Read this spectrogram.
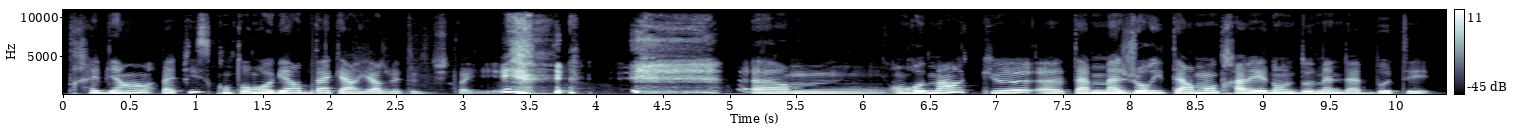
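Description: A woman hosting a career podcast, asking her guest questions in a friendly, measured way. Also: a little high, darkish tone, clean tone. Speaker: podcast host. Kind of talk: podcast interview.

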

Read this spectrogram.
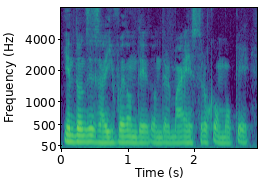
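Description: A man telling a Zen story in a casual, halting way, full of restarts and tag questions. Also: medium pitch, little pitch movement, dark tone.

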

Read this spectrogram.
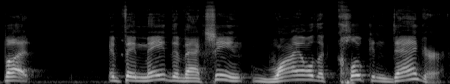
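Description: A man's voice: high-pitched, animated, slow, voice pushed up, full character voice. A man voicing a flirtatious, sardonic woman nurse in an audiobook, with teasing, emphatic delivery. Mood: puzzled. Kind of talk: audiobook character dialogue.

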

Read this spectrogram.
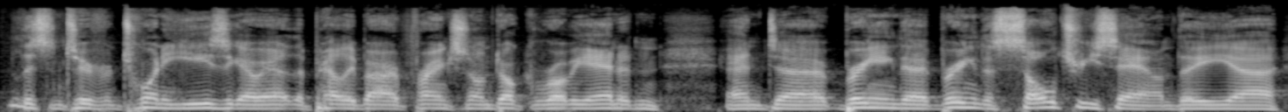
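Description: An Australian man in his forties, a veterinarian hosting a podcast, hoarse and gravelly after a night of singing, telling rambling stories with lots of fillers and laughs. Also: mid-range voice, steady tone, quick pace. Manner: rambling storyteller who laughs often. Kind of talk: casual banter with filler words.

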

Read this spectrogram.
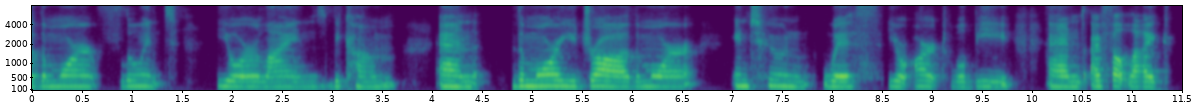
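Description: A young woman artist guesting on a podcast, chatty and animated, peppering her advice with fillers. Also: mid-range voice. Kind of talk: casual interview chat.

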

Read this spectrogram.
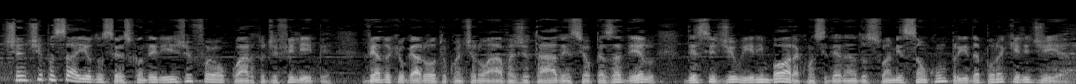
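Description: A man's voice: low-pitched, lively intonation, a little fast, few pauses. A man with a Brazilian accent reading scripted narration for a radio drama. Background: music under the voice.

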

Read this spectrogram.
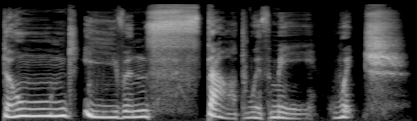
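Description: Lady doing a grumbly sly snake guy, real slow drawl, audio drama style. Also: mid-range voice. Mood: grumbling. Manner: drawling, draws out vowels. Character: sly, grumbling male snake, slouchy and evasive. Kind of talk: acted fiction podcast dialogue.

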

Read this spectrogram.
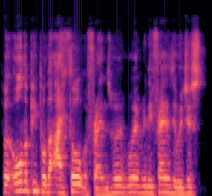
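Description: A man's voice: mid-range voice, fast talker. A middle-aged man, a guest and former radio DJ, talking reflectively and fondly in casual chat. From Stoke-on-Trent, England. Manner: reflective, fond, calls the listener mate.

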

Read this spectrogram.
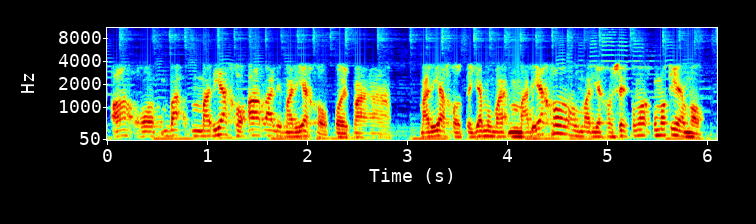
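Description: A man's voice: mid-range voice, brisk, faint music behind. Nervous stammering young man. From Madrid, Spain. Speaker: new radio intern.

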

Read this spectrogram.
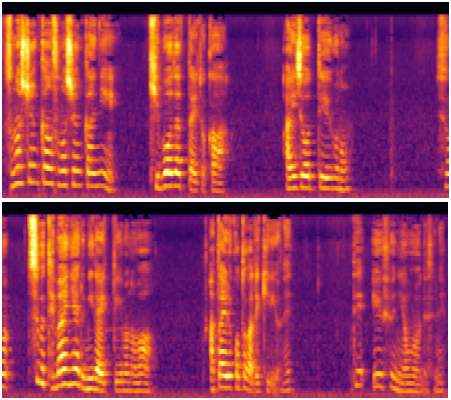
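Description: A woman hosting a podcast in a reflective solo talk, speaking earnestly and often pausing to search for her words. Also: on the high side, expressive, a little mellow. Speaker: podcast host. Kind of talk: reflective solo talk, personal film commentary.

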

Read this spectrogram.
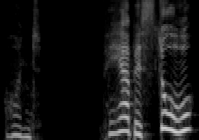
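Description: A man's voice: very high-pitched, lively intonation, drawn-out words, darkish tone, dry recording, studio quality, voice pushed up, heavily acted. A man voicing a curious, friendly, easily amazed young boy who asks wondering questions in a children's bedtime story.

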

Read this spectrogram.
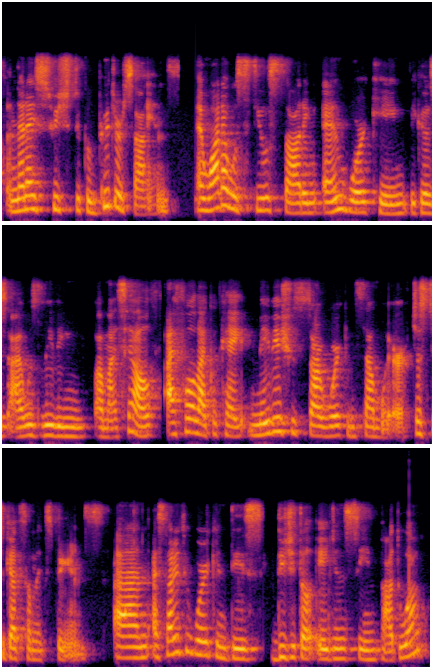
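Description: A young woman from northern Italy with an Italian accent, chatting as a guest about her career, telling her story in a lively, self-deprecating way. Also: mid-range voice, lo-fi sound. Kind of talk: conversational interview.

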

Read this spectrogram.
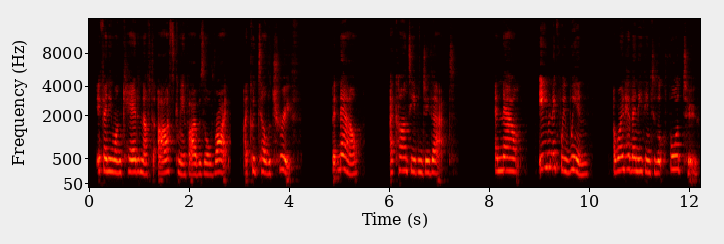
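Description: A bitter young witch played by a woman audiobook reader, drunk and tearful. She lashes out defiantly and emotionally in a raised, high voice. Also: close to an everyday voice. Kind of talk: dramatised audiobook narration.

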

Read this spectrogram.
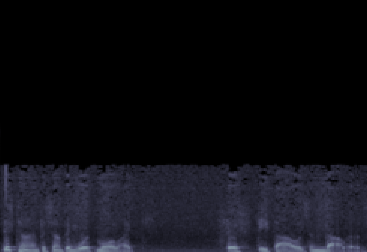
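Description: A man's voice: lowish voice, unhurried, vocal fry, dark tone. An actor playing a sly, menacing male crook who wheedles and threatens, in a 1970s radio drama. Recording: dull lo-fi old radio recording, faint noise.

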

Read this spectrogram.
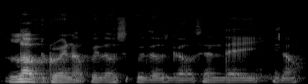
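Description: Low-voiced man telling his life story. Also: little pitch movement, normal speed, creaky, a bit bright. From Fiji. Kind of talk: conversational personal storytelling.

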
